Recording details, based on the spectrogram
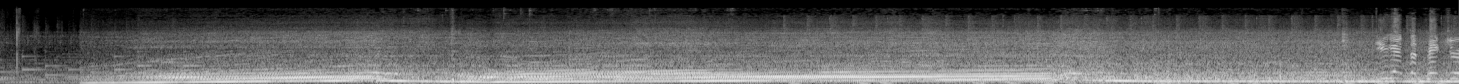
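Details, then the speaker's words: Warmed-up 20-valve Silvertop 4AGE Corolla after ECU capacitor repair, test drive: engine pulls cleanly through the gears, pitch climbing smoothly past high revs with no cut at the former 4000 rpm limit; running properly. "doing over the speed limit so I'm not going to keep filming this cuz I don't want to get in but you get the picture it's running fine"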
